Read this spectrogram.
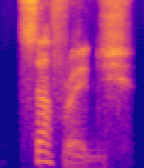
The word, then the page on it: suffrage: British English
